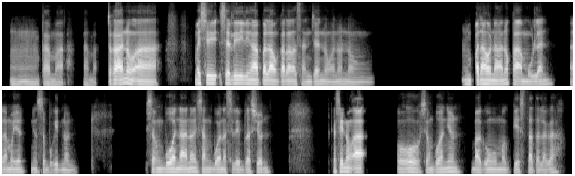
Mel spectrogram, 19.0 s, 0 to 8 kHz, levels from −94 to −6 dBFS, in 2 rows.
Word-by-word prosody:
Mm. 90 -2 -9
Tama, 85 -2 -6 0.3
tama 75 -2 -12 0.2
tsaka 120 -1 +7
ano, 125 -5 +5
ah, 95 -2 +4 0.7
may 125 -1 +3
seri 125 0 +4
sarili 125 -1 +3
nga 115 -1 +6
pala 105 -2 +6
akong 100 -3 -2
karanasan 95 -2 0
diyan 95 +2 -3
nung 90 -3 -6
ano, 90 +2 -7
nung 80 -4 -11 1.5
Yung 110 -1 -6
panahon 110 0 +5
na 100 0 +3
ano, 125 - 0
Kamulan 95 +1 0 0.3
alam 95 +1 -4
mo 95 - -3
yun, 95 0 -3
yung 95 -1 -9
sa 95 -1 -6
Bukidnon? 85 -1 -9 1.1
1 100 0 -3
buwan 105 0 +3
na 95 - +3
ano, 110 +3 -1
1 95 -1 -5
buwan 95 0 -2
na - - -8
selebrasyon. 95 +2 -4 1.0
Kasi 115 +3 +1
nung 120 -2 0
a 110 0 +8 0.6
oo, 100 0 0
1 95 +3 -6
buwan 100 +2 -2
yun 115 -2 -2 0.2
bago 95 -1 -4
mag-piyesta 95 0 -5
talaga. 90 +2 -7
95 Hz, 145 wpm, -21 LUFS, 90-105 Hz, 1.5 s, a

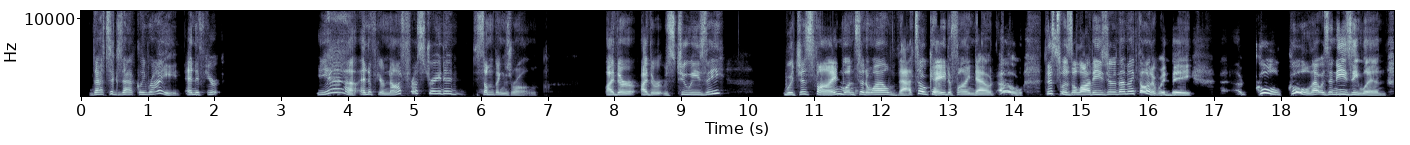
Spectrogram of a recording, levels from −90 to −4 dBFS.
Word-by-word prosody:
That's 260 +4 -2
exactly 235 0 -4
right. 275 +8 -5
And 235 +2 +1
if 250 +1 -7
you're 260 - -6 1.5
Yeah! 460 - -2
And 240 +3 0
if 270 - -7
you're 210 -2 -4
not 200 - -3
frustrated, 335 -3 -4 0.3
something's 215 -7 -4
wrong. 170 - -12 1.1
Either 210 0 +3
either 210 -1 +2
it - - -10
was 175 -3 0
too 255 -3 -3
easy, 240 - -1 0.9
which 220 +3 -2
is 285 -3 +1
fine. 215 +7 +4
Once 235 +3 -1
in 270 - +1
a 225 - -1
while, 250 +1 +3
that's 170 - +1
okay 230 -7 +5
to 225 - -2
find 205 -2 -3
out, 190 -1 +3
"Oh, 175 -3 -1 0.3
this 325 0 +2
was 255 -4 +1
a 235 - +1
lot 230 +1 +5
easier 250 +3 +1
than 295 +2 0
I 325 - 0
thought 330 - +2
it 200 - -2
would 170 -2 -3
be. 155 -3 +1 1.0
Cool, 375 - +1
cool. 485 - +1
That 250 +4 +3
was 240 +1 -2
an 270 -1 -3
easy 245 -5 +5
win." 160 -6 -2
235 Hz, 155 wpm, -21 LUFS, 205-275 Hz, 1.5 s, okay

